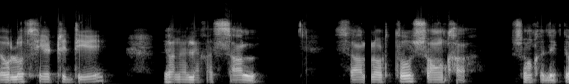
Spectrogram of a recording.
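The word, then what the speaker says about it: Zahl: তবে জার্মানিতে সেটের উচ্চারণটা ছয়ের মতো, বা ইংরেজি এস এর মতো, যার কারণে এটা জাল না হয়ে সাল হইতাছে। তো এই গেল আমাদের নর্মাল 26টা লেটার।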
